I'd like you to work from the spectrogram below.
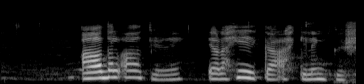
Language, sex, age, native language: Icelandic, female, 12, Icelandic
